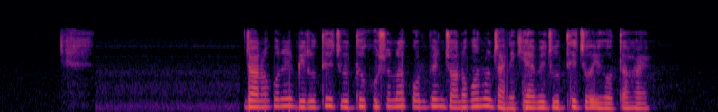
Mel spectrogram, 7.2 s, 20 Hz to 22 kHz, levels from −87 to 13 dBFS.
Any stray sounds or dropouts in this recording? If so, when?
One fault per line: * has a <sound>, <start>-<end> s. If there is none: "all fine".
all fine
